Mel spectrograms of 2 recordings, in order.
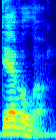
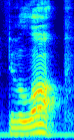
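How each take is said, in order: First: The final syllable is left unstressed. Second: The stress falls on the final syllable. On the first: The speaker calls it right. "No, develop" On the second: The speaker calls it wrong. "You don't say develop"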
